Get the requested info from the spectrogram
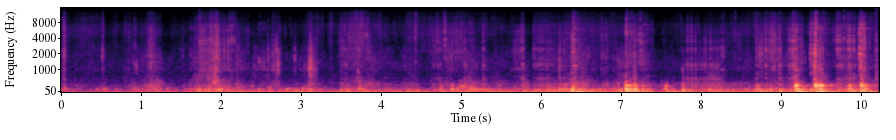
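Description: Rustling, scuffing and light knocks as a long PVC drain pipe is handled and pushed into a fitting, with a few louder bumps in the second half.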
